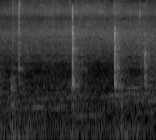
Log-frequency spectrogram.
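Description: Cumin seeds crackle in hot oil in a pan with green chilies and onions for paneer bhurji, a few faint sharp pops spaced apart over a quiet low sizzle, with no voices.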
